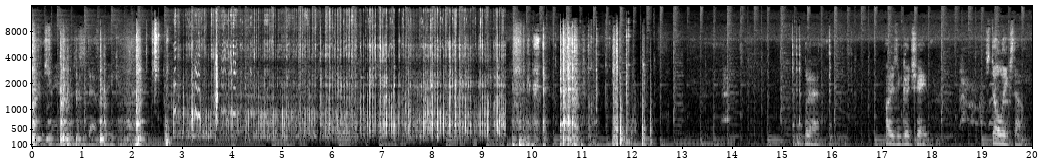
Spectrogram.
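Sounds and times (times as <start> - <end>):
metal clinking and scraping: 0.0 - 12.5, 15.2 - 16.5
metal parts knocking: 2.2 - 12.5.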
